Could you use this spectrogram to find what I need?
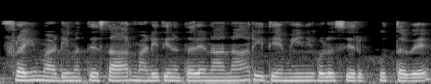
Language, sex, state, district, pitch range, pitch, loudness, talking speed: Kannada, female, Karnataka, Shimoga, 175-180 Hz, 175 Hz, -15 LUFS, 125 wpm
